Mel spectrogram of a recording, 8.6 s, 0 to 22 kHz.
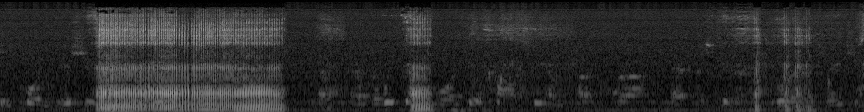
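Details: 4-month-old Boston terrier puppy deep in sleep: one loud, snorting snore then a brief softer snort, television talk in background; snoring.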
